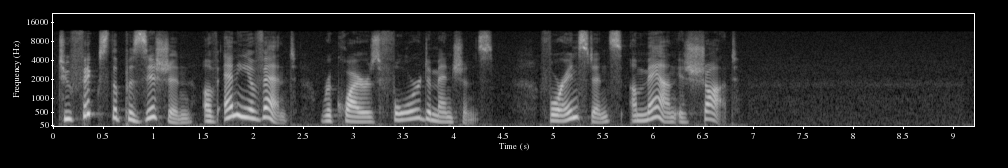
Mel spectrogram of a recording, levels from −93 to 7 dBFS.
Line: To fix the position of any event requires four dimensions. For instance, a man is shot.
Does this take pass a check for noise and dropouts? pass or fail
pass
